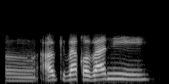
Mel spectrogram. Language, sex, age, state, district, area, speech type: Assamese, female, 60+, Assam, Dhemaji, rural, conversation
